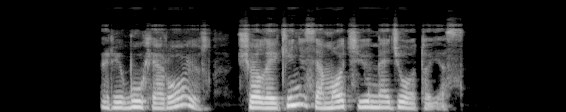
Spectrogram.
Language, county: Lithuanian, Klaipėda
